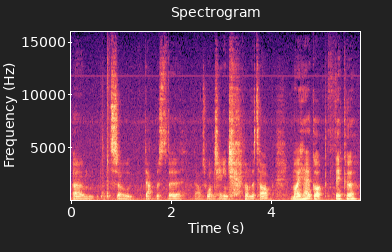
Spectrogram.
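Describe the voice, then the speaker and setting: A young man talking casually to camera as a vlogger, in an informal, slightly hesitant and rambling way. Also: fairly low pitch. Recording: distant mic with faint background noise.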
